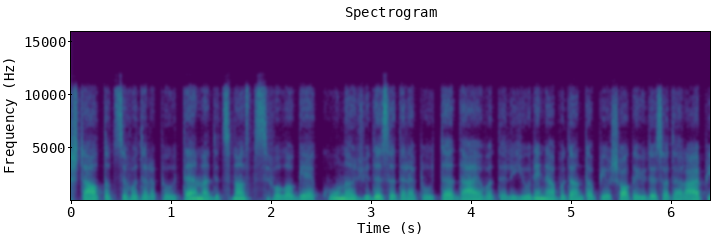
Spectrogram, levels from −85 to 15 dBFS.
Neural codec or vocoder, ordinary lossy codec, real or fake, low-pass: codec, 24 kHz, 0.5 kbps, DualCodec; Opus, 64 kbps; fake; 10.8 kHz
